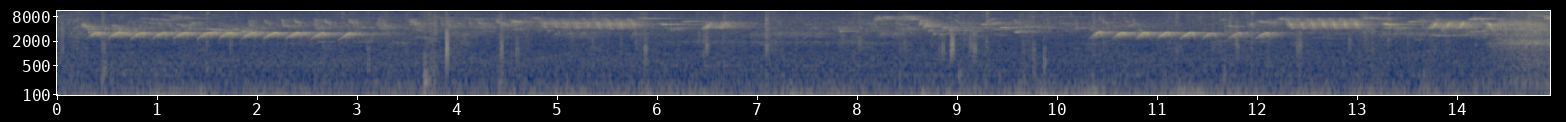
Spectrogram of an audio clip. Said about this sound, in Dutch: Maar nu ben ik hem uit het oog, maar vooral uit het oor verloren. Hè, want de roep van een boomklever is onmiddellijk herkenbaar.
